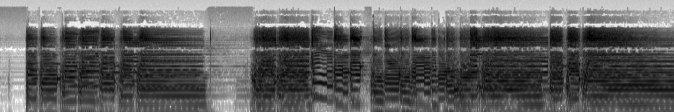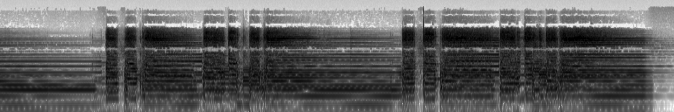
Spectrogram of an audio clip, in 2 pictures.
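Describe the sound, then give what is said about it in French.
Distorted electric guitar boosted with a Tube Screamer overdrive pedal plays thick, sustained chords and riffs for nearly half a minute. It is loud and alone, with a few short breaks between phrases. “le faire monter un peu en épaisseur en le boostant avec le Tube Screamer qui est devant, que je vous fais écouter tout de suite”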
